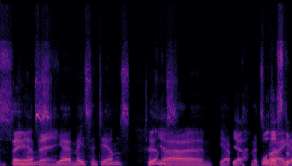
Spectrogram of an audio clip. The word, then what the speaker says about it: Thames: Tames. Tames. Yeah, Mason Tames. Tames? Yep. Well, that's the river. That's how you pronounce the name of the river.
